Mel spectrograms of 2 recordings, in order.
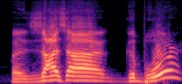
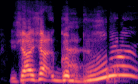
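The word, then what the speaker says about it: Zsa Zsa Gabor: I don't know what the question was going to be, but I'm going to say Zaza Gabor. Is that how you say it? Jaja or Zaza? Jaja, my bad. Jaja Gabor or Gabor?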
